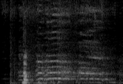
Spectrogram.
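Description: A rooster crowing: one long, steady, high call lasting about a second and a half, starting just after half a second in.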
